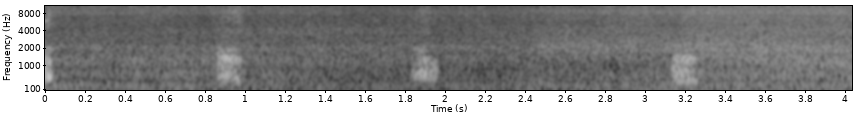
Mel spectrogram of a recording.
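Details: Cane Corso named Daffi in Ustka in 2019, giving three short, deep barks about a second apart over steady rushing surf and wind noise.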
